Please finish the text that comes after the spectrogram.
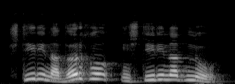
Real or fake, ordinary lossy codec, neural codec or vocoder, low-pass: real; none; none; none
